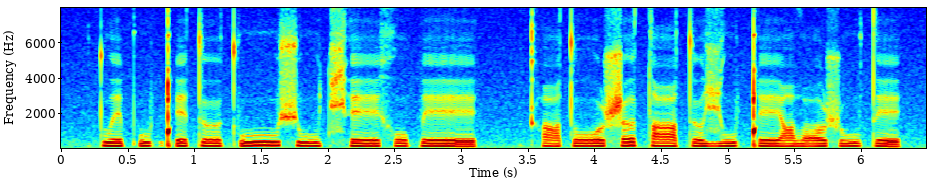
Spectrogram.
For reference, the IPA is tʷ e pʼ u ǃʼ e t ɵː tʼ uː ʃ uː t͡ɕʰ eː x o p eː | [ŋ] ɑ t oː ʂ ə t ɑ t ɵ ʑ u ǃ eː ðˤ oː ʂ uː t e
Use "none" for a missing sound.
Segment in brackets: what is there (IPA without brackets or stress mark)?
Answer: kʰ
